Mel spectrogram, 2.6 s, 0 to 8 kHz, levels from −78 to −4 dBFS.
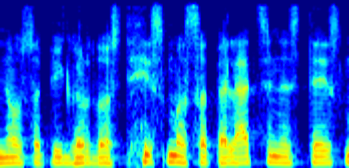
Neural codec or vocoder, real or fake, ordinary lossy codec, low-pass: none; real; Opus, 16 kbps; 7.2 kHz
